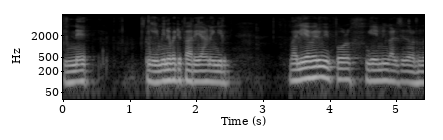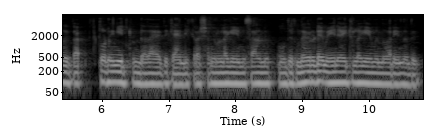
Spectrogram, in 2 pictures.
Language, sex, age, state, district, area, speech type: Malayalam, male, 18-30, Kerala, Kozhikode, urban, spontaneous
